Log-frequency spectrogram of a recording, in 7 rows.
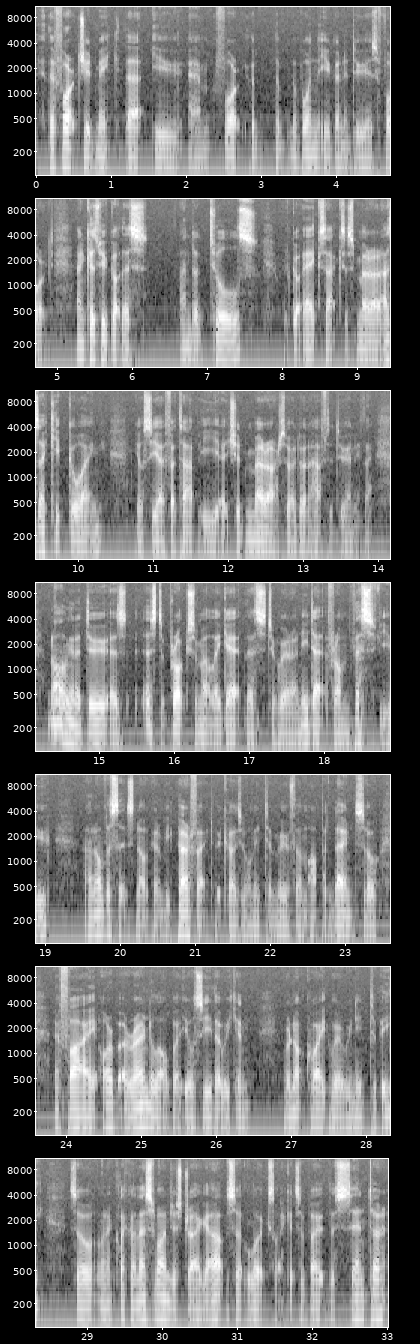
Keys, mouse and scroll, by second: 10.7 e, 15.7 shift+middle click, 17.9 e, 24.6 middle click, 29.2 click, 30.0 click, 31.4 middle click.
